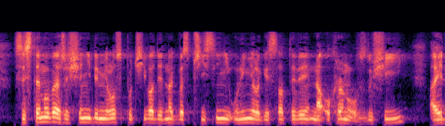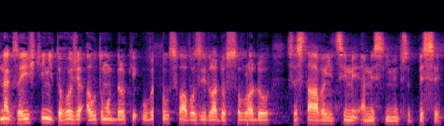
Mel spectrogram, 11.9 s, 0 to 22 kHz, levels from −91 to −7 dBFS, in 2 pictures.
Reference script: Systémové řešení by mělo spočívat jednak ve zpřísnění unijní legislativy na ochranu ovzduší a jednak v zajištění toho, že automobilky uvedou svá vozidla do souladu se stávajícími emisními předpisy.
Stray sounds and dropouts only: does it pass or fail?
fail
